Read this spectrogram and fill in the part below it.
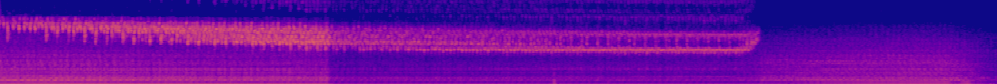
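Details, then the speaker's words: Honda Beat at idle, alternator belt squealing (the belt sits beside the AC compressor): a shrill, steady high squeal over the idle that stops partway through, pointing to a slipping, under-tensioned belt. Alternator belt squeal. "Well, I can't tell just by looking at it.Yes, and it's still making noise, so I decided to check it out more properly and access the engine room."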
